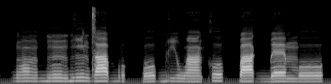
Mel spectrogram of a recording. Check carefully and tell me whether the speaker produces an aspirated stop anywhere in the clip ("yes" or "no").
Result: no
